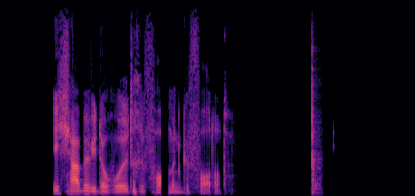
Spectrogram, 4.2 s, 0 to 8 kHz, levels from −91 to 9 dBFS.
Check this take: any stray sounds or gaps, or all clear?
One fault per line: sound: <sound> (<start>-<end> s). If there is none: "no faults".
sound: dropout (1.6-1.7 s)
sound: thud (3.1-3.2 s)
